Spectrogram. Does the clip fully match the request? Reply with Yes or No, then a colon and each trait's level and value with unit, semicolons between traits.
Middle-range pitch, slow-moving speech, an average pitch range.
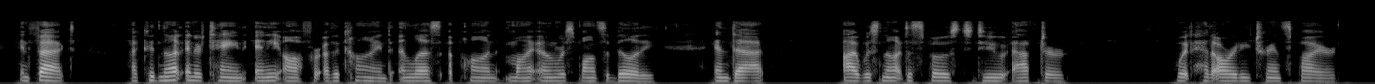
No: medium, 160 Hz; slow, 130 wpm; narrow, 1.0 semitones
